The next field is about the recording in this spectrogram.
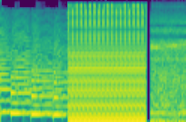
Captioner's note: glitch Sound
